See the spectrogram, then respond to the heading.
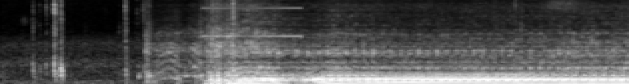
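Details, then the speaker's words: Crash-damaged Audi TT being rebuilt, with new catch can and induction kit, first start after parts wait, out of gear on axle stands, no exhaust fitted: cold-start cranking, hesitant catch, then loud steady idle; no rocker cover gasket leaks; engine cranking and starting. "She's back to life. No leaks from the rocker cover gasket. It's calmed down now. A bit loud from on that cold start, but it's gone quiet now."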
